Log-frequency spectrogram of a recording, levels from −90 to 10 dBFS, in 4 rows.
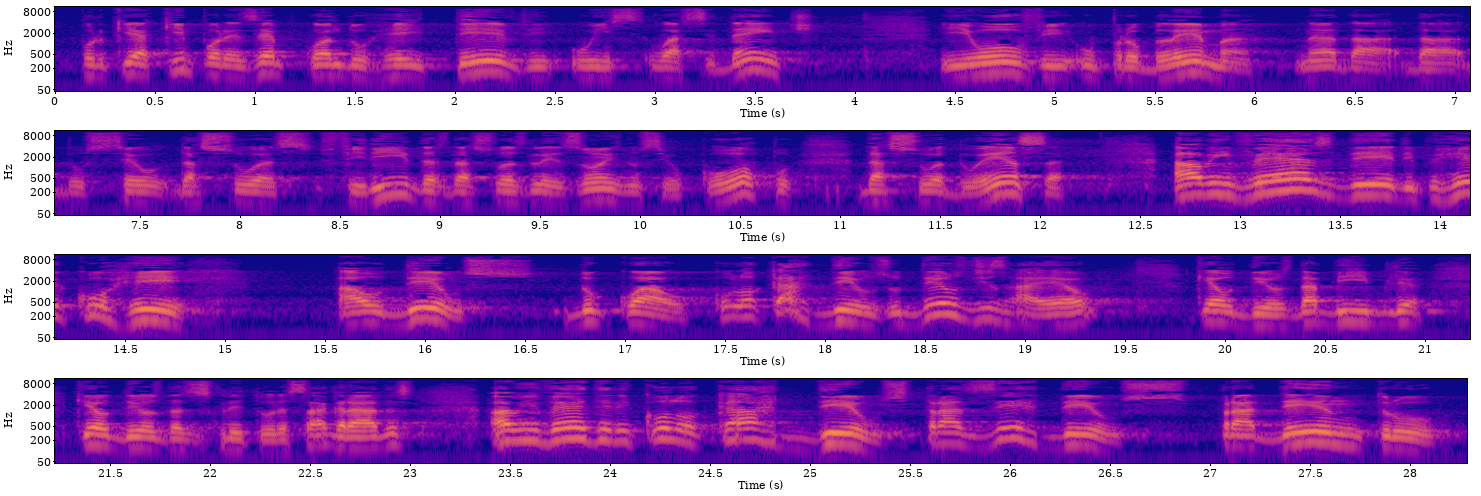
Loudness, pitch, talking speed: -31 LUFS, 155 Hz, 140 wpm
